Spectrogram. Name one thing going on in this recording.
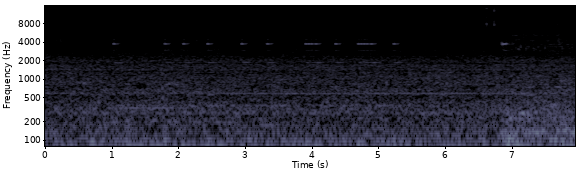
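A video game menu gives short soft ticks as the cursor moves between items.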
